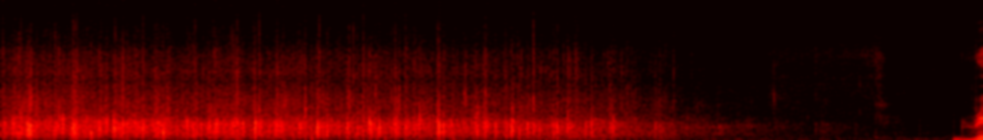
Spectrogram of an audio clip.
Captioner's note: applause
